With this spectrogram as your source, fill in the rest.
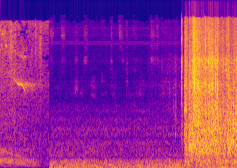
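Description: A car engine hums steadily while driving.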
